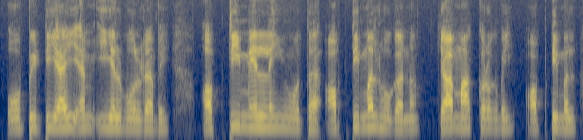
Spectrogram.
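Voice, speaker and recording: A man teaches English spelling, spelling out each word letter by letter and answering his own questions. His voice sits a little high for a man. The recording is dry and close, with no room sound. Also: darkish tone, smooth, no room sound. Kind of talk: spelling lesson.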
